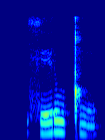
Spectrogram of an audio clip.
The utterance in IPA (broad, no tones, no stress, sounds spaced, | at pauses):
x e ɾ u ǃ ĩ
